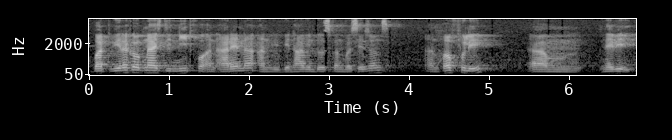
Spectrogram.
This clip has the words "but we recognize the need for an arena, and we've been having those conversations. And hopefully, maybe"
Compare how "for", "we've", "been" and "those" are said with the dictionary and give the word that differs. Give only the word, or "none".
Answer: those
